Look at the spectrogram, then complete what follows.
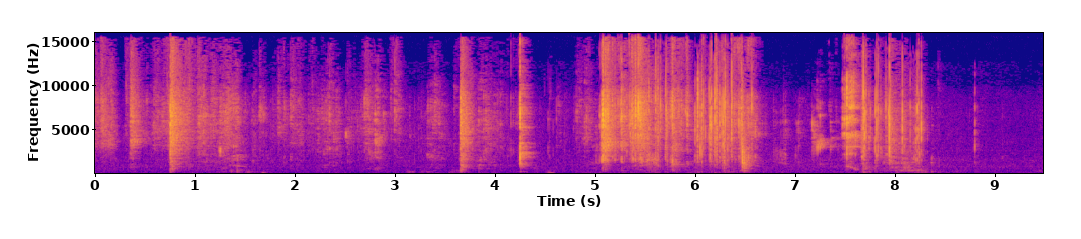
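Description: Snack-eating noises: a crisp cracker being bitten and crunched and a plastic snack wrapper being crinkled, as scattered sharp crackles with a longer stretch of rustling crinkle about halfway through.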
